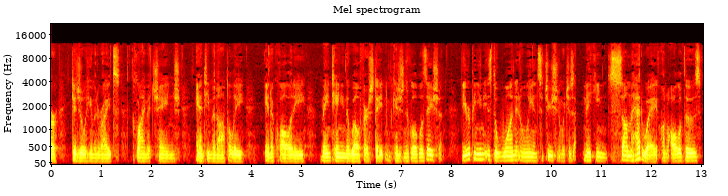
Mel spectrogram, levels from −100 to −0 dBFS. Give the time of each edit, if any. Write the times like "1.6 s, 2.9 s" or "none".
10.5 s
